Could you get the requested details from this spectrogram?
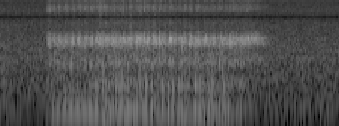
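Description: A single rasping, whistly snore lasting about a second and a half, over light room noise.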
